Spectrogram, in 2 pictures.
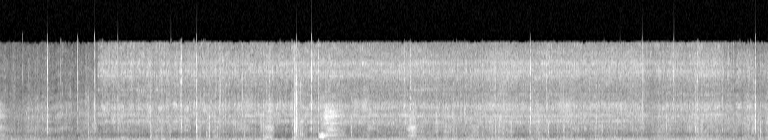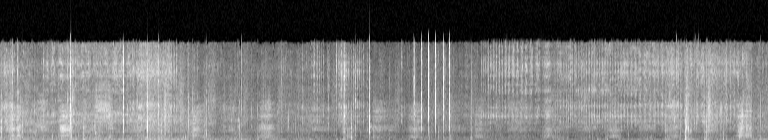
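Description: A mountain bike riding fast down a dirt forest singletrack, heard through an action camera's microphone: a heavy rumble of rushing air and tyre noise, with the bike rattling and knocking over roots and bumps. It is loudest through the middle and eases after about twenty seconds, with a brief run of rapid ticks about three-quarters of the way through.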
